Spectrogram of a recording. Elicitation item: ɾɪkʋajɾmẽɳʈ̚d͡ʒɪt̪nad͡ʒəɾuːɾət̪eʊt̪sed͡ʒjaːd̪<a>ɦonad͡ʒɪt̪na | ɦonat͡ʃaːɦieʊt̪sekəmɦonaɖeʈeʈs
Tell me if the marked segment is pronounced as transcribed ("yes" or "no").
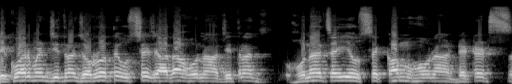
yes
